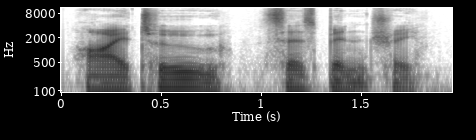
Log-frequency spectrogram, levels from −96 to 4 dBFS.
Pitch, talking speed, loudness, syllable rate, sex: 80 Hz, 125 wpm, -21 LUFS, 3.4 syllables/s, male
